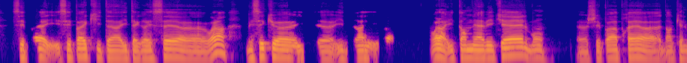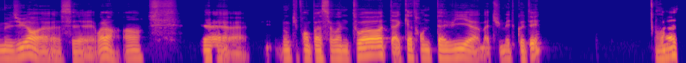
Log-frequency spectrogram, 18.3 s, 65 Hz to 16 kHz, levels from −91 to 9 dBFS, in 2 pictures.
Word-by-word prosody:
C'est - - -2
pas 120 -2 +3 0.2
c'est 105 +5 -2
pas 115 +2 +4
qui 115 -3 -7
t'a 100 -2 0
il 100 - -3
t'agressait, 100 +5 +1
heu, 95 -3 0
voilà, 160 - +3 0.3
mais 100 - -4
c'est 120 +4 +3
qu'il 120 -1 +3 0.5
te 95 -2 -3
il 100 - -4
te 100 - -12 1.0
voilà, 110 +1 +6
il 95 +2 -3
t'emmenait 105 0 +2
avec 100 0 0
elle. 130 0 +6
Bon, 100 -2 -3 0.4
heu, 85 +1 -7
je 85 - -8
sais 95 - -5
pas 105 0 0
après, 105 +1 -1 0.4
heu, - - -9
dans 95 - -5
quelle 95 +1 -5
mesure, 110 +8 +1
heu, 90 0 -5
c'est 90 -1 -7
voilà, 110 -6 0
hein. 100 +1 -4 0.8
Heu, 105 - +2 0.9
donc 105 0 -7
tu 100 - -19
prends 105 -1 -3
pas 100 -2 0
soin 100 +1 -3
de 95 - -4
toi, 135 +8 +6
tu - - -2
as - - -1
4 110 -1 -3
ans - - -2
de - - -3
ta 105 0 -1
vie, 110 +2 0
heu, - - -1
bah, - - -7
tu 90 - -12
mets 95 +1 -6
de - - -23
côté. - - -2 1.5
Voila. 100 +7 +3
100 Hz, 185 wpm, -23 LUFS, 95-115 Hz, 1.5 s, voilà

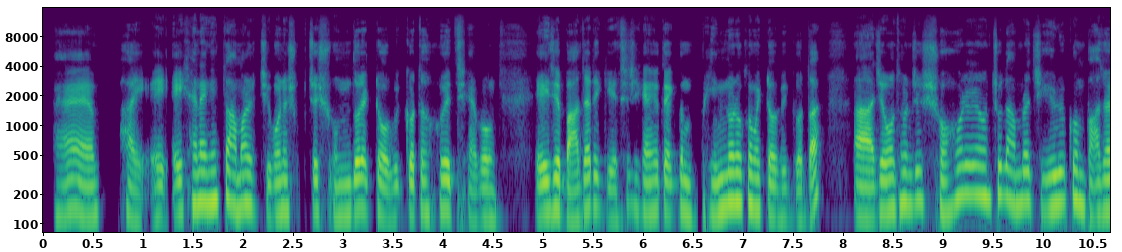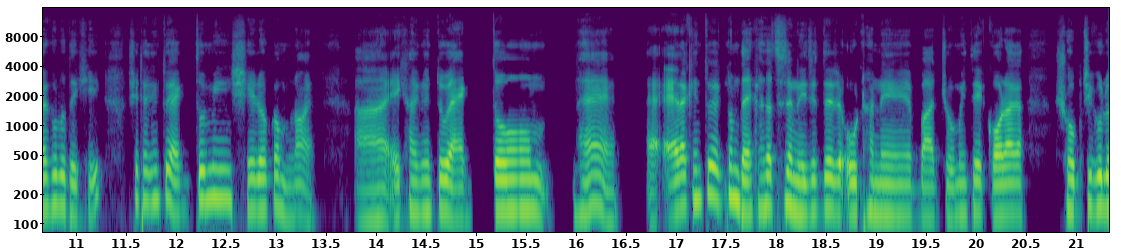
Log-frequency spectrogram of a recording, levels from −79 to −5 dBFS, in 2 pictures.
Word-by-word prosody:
হ্যাঁ 135 +1 +1 0.4
ভাই, 115 -3 -2 0.2
এ - - +1 0.2
এখানে 160 +5 +1
কিন্তু 170 +2 0
আমার 155 +1 +2
জীবনের 130 +2 -1
সবচেয়ে 135 0 -4
সুন্দর 125 +3 +1
একটা 135 - -6
অভিজ্ঞতা 125 +4 -2
হয়েছে 140 +1 +1
এবং 115 +2 0 0.5
এই 130 - +5
যে 145 - +6
বাজারে 145 +8 +2
গিয়েছি 110 -1 -5
সেখানে 135 -2 -1
কিন্তু 140 0 +1
একদম 135 +2 -2 0.2
ভিন্ন 135 +4 0
রকম 160 -1 +2
একটা 135 - -2
অভিজ্ঞতা। 110 -1 -1 0.4
আ - - +4 0.2
যেমন 140 +1 +3
ধরুন 165 0 0
যে - - -1
শহরের 180 +9 0
অঞ্চলে 185 +1 -1
আমরা 170 +2 +1
যেরকম 160 +4 0
বাজারগুলো 145 +4 +1
দেখি, 120 -2 -4 0.4
সেটা 170 -1 -4
কিন্তু 175 +1 -3
একদমই 170 +8 0 0.2
সেরকম 145 +1 0
নয়। 125 -1 -3 0.5
আ - - -5 0.3
এখানে 135 +3 -2
কিন্তু 135 +1 0 0.2
একদম 140 +5 +3 0.5
হ্যাঁ 150 +2 +1 0.4
এ্যা - - -1 0.2
এরা 145 +3 +6
কিন্তু 175 +2 -1
একদম 180 +3 0
দেখা 135 +2 +1
যাচ্ছে 155 +1 +1
যে - - +6
নিজেদের 140 +2 +2 0.2
উঠানে 130 -1 0 0.3
বা 120 - +2 0.2
জমিতে 125 +3 -3 0.2
করা 125 +1 +6 0.5
সবজিগুলো 150 +2 +2
140 Hz, 160 wpm, -23 LUFS, 130-155 Hz, 0.5 s, যে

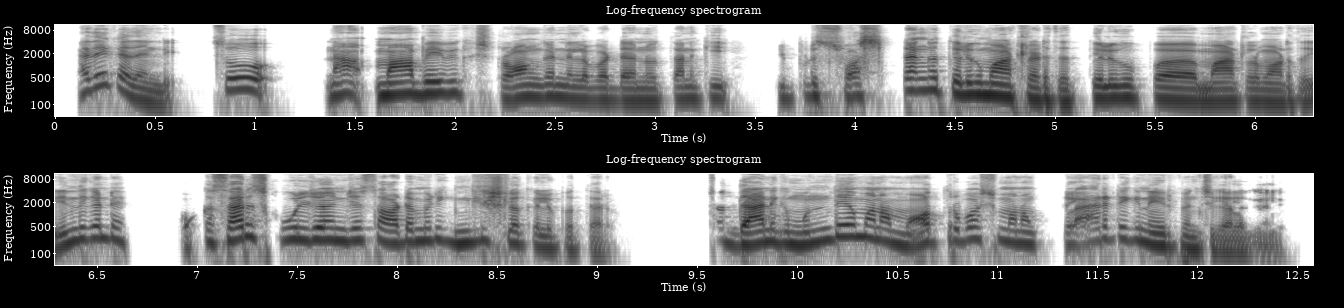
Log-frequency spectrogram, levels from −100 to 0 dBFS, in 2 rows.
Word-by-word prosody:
అదే 310 - 0
కదండీ. 125 - -2 0.2
సో, 240 - 0 0.5
నా - - +2 0.2
మా 185 - +7
బేబీకి 200 -1 -1
స్ట్రాంగ్‌గా 160 +3 0
నిలబడ్డాను. 135 -2 -3
తనకి 145 +1 -5 0.3
ఇప్పుడు 165 +4 -7
స్పష్టంగా 235 +9 +1
తెలుగు 185 -1 +4
మాట్లాడుతది. 135 -6 +1
తెలుగు 150 +1 +2
ప - - -3 0.3
మాటలు 125 0 +2
మాట్లాడతాది. 120 +6 -2
ఎందుకంటే, 240 +2 -1 0.4
ఒక్కసారి 220 +6 +5
స్కూల్ 235 +1 -2
జాయిన్ 230 -2 +2
చేస్తే 225 -1 -2
ఆటోమేటిక్‌గా 210 +1 -1
ఇంగ్లీష్‌లోకెళ్ళిపోతారు. 175 - -3 0.5
సో, - - -7
దానికి 185 0 +6
ముందే 225 +9 +1
మన 235 - +1
మాతృభాష 210 +5 -2
మనం 180 -2 -3
క్లారిటీగా 240 +4 -3
నేర్పించగలగాలి. 150 -5 -4
185 Hz, 155 wpm, -23 LUFS, 145-220 Hz, 0.5 s, మా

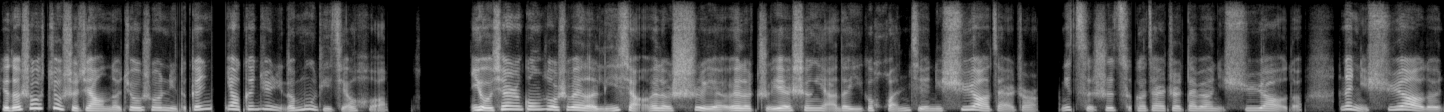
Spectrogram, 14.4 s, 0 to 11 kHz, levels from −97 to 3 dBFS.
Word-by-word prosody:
有 235 - +6
的 250 +4 +7
时 400 - 0
候 415 - +5
就 420 -5 +3
是 230 -8 +1
这 205 - -2
样 195 -3 +4
的， 170 - -3
就 235 -2 0
是 - - -5
说 240 -2 -1
你 215 -4 -3
的 175 - -10
根 295 +5 +2 0.2
要 325 -1 +4
根 315 +2 -3
据 330 -2 -2
你 260 - -8
的 215 - -1
目 310 +7 -2
的 185 -9 -8
结 - - -5
合， 180 +4 -8 0.8
有 245 -1 +7
些 310 +8 +5
人 310 -1 +2
工 305 0 -1
作 290 -4 +4
是 265 0 -1
为 250 -3 +5
了 195 -3 +5
理 185 +5 -3
想， 255 - 0
为 215 +2 +1
了 195 -3 +1
事 215 +1 +2
业， 175 -2 0
为 210 0 +4
了 200 - +2
职 185 - -4
业 195 -1 +5
生 220 0 0
涯 215 -1 -4
的 190 - -1
一 175 -1 -5
个 215 - -4
环 210 0 -6
节， 185 -5 -3
你 185 0 -7
需 285 +7 0
要 265 -8 +4
在 - - -6
这 - - -9
儿， - - -9 0.2
你 255 +2 -6
此 - - -6
时 225 - -3
此 225 - -8
刻 200 -1 -6
在 215 0 -4
这 205 -2 -3
代 205 +1 -4
表 195 +1 -3
你 190 - -13
需 210 0 -6
要 200 -3 -1
的。 - - -12 0.4
那 320 +3 +2
你 235 - -5
需 270 0 -5
要 270 -10 +4
的， 170 -1 -3
220 Hz, 305 characters per minute, -22 LUFS, 195-270 Hz, 0.8 s, 的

